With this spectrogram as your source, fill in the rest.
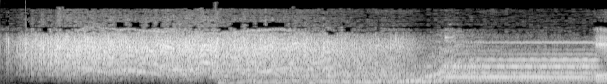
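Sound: audience applause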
